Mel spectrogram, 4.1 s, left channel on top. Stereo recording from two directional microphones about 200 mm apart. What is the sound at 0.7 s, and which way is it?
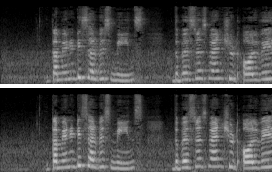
A woman's voice, 40° right (ahead or behind).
